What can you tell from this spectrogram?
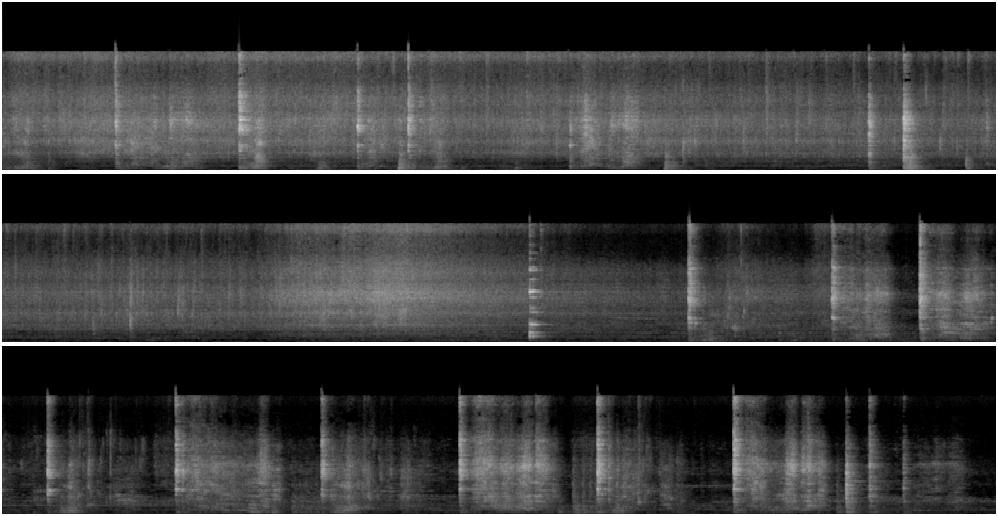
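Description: Metal spatula scraping and clinking against a steel kadhai as potatoes and drumsticks fry with a sizzle. About thirteen seconds in, water is poured into the pan in a brief rush; the sizzle dies down, and the spatula goes on scraping through the watery curry.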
